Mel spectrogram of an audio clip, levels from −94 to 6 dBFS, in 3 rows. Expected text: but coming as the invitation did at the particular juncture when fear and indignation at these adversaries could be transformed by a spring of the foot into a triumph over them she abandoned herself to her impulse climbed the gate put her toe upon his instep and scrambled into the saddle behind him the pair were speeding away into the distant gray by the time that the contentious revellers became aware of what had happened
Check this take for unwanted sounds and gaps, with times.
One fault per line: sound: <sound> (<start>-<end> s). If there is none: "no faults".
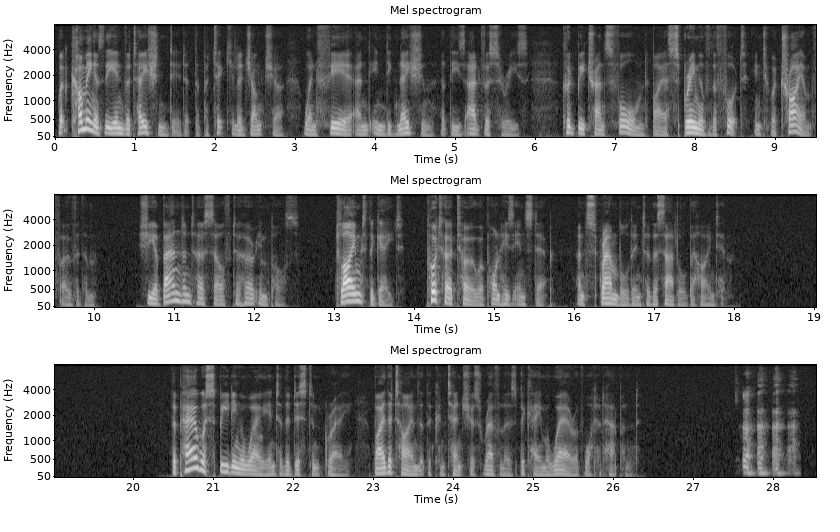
sound: laugh (27.5-28.4 s)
